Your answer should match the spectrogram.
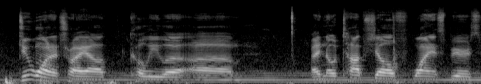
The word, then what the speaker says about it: Caol Ila: people of KC because you're saying kalila but it's just look at the title of the video that's how you spell it yeah it just doesn't sound like I'm gonna say that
